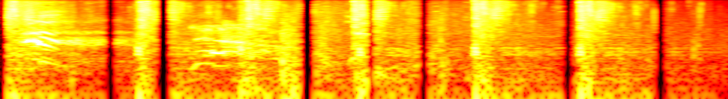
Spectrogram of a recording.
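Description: Heavy blows thud and squelch against a creature.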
